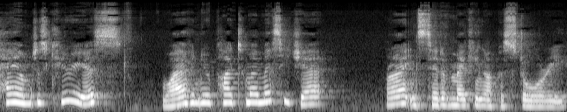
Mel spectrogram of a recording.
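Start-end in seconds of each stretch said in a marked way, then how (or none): 0.0-3.2 genuinely curious, light, pitched-up voice. Showing the curious alternative to fueling things, genuinely curious. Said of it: "being concerned or being curious".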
